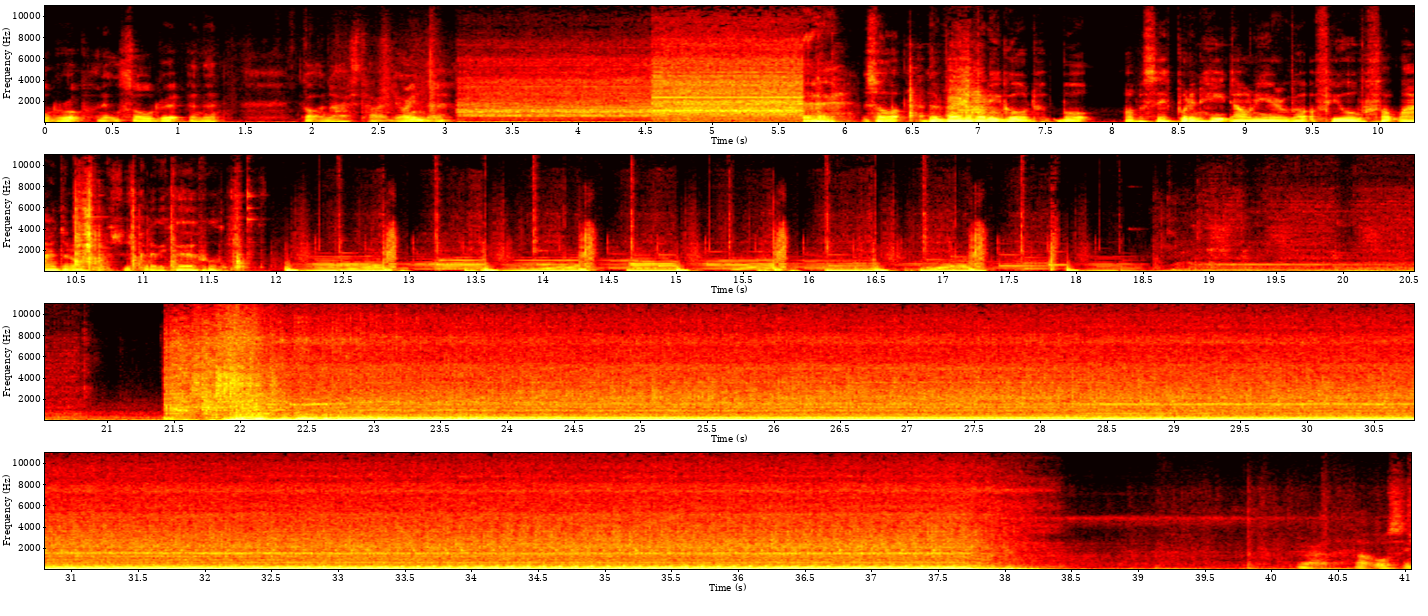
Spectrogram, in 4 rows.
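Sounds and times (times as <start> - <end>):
car engine starting and running: 3.1 - 5.7, 21.2 - 38.4.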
